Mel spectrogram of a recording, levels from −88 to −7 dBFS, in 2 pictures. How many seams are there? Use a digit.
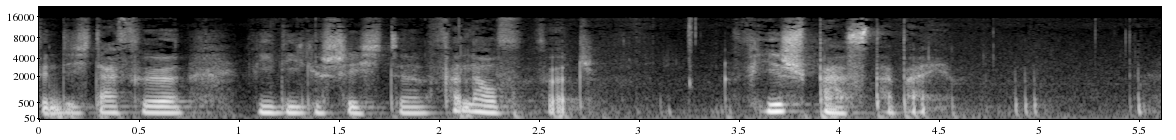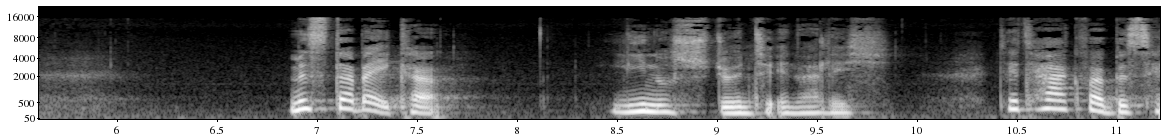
0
